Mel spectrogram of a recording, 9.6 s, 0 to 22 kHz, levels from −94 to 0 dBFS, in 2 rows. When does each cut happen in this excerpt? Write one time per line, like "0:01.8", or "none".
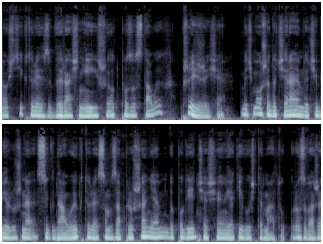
none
